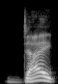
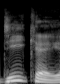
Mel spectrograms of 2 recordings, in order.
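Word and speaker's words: Dike: game, my guy Shamir Dyke is what I've been calling him. It's pronounced DK, and nobody has corrected me on that. They just let me call this guy Dyke for the last year.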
